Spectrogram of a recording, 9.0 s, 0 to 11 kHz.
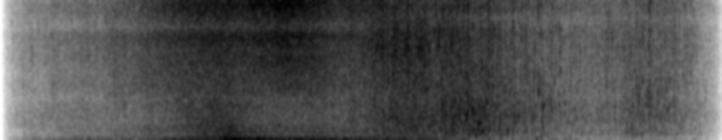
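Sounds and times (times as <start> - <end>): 
sea waves crashing on a rocky point: 0.4 - 9.0.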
